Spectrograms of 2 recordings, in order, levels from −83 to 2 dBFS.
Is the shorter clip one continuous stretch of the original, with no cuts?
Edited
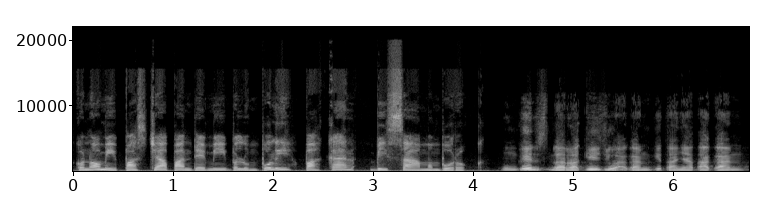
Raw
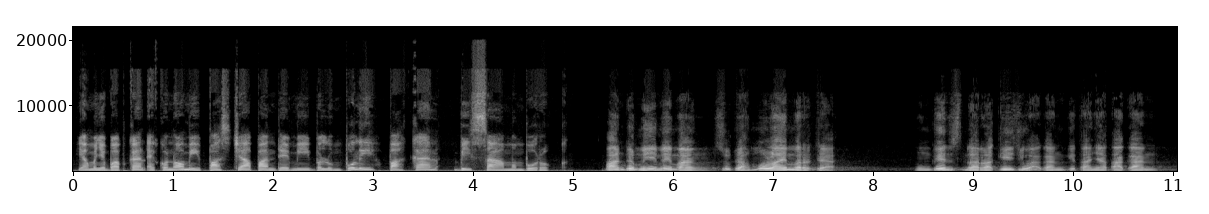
no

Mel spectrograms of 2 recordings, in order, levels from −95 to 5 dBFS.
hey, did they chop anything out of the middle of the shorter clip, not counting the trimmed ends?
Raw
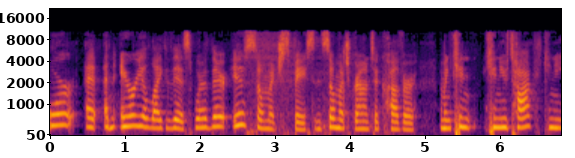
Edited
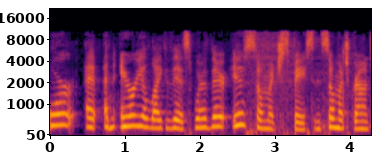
no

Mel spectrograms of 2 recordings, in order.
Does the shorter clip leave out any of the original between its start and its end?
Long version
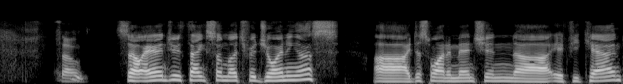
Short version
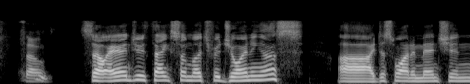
no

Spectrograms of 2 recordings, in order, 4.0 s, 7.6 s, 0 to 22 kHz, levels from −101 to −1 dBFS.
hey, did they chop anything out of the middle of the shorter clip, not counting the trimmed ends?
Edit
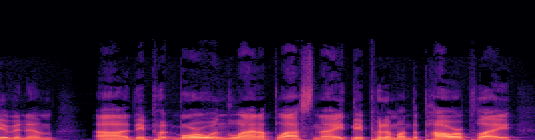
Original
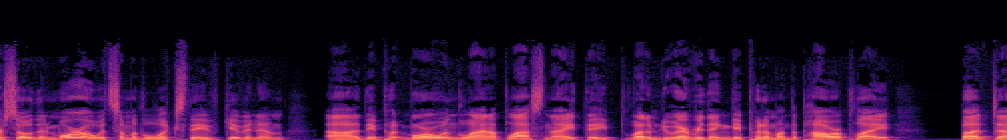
yes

